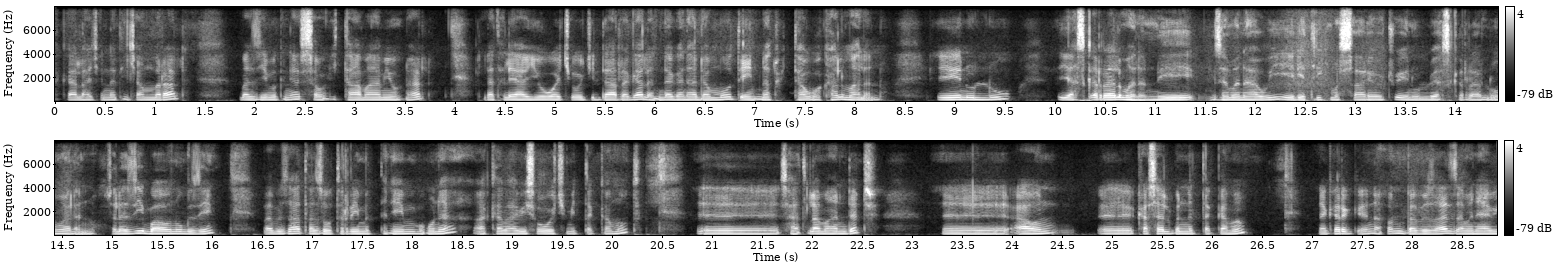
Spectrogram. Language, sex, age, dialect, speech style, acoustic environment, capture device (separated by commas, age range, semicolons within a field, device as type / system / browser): Amharic, male, 25-34, Ethiopia - Addis Ababa, focused, silence, mobile / Linux / Chrome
